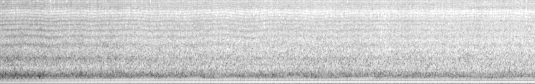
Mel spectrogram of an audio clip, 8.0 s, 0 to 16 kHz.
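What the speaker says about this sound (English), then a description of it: "Turn up to 1500 RPM, get a little fresh coolant in the banks." Curtiss P-40E Warhawk fighter's piston engine running steadily at about 1500 RPM, a loud continuous drone with strong low harmonic hum and propeller roar, sustained without break and no talking.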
